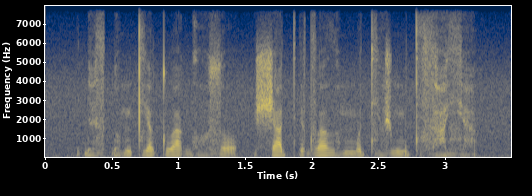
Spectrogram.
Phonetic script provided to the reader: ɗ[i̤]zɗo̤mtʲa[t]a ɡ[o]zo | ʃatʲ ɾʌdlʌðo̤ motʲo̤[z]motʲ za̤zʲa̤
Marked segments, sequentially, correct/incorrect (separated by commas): correct, incorrect, incorrect, incorrect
